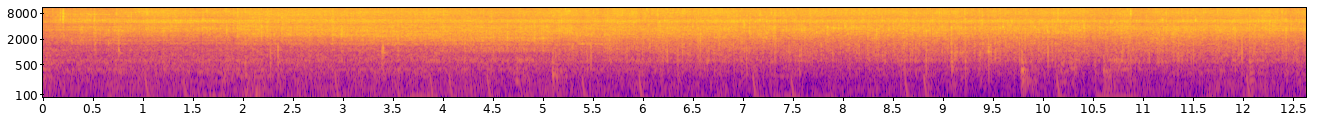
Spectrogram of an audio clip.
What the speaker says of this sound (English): So I'm gonna go ahead and saute the shrimp first.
